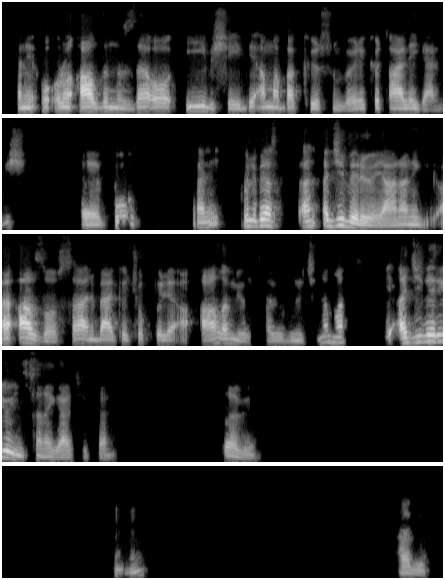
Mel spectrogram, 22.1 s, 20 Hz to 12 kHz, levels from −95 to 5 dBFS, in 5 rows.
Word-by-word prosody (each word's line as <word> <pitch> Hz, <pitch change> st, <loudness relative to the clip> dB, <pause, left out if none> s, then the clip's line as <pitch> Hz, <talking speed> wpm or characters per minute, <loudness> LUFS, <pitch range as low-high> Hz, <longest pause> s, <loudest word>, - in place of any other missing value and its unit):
hani, 120 Hz, +1 st, -1 dB
o -, -, -2 dB
onu 130 Hz, +1 st, 0 dB
aldığınızda 125 Hz, -1 st, +3 dB
o 125 Hz, 0 st, -1 dB
iyi 270 Hz, 0 st, -2 dB
bir -, -, -10 dB
şeydi 105 Hz, -1 st, -7 dB
ama 120 Hz, -2 st, -3 dB
bakıyorsun, 110 Hz, -6 st, -5 dB
böyle, 105 Hz, +4 st, -6 dB
kötü 110 Hz, -, -8 dB
hâle 110 Hz, 0 st, 0 dB
gelmiş. 90 Hz, -2 st, -11 dB, 0.6 s
Eee, 105 Hz, -1 st, 0 dB
bu, 155 Hz, 0 st, -4 dB, 0.6 s
hani, 140 Hz, 0 st, -1 dB, 0.2 s
böyle 165 Hz, +1 st, +2 dB
biraz, 180 Hz, -1 st, +7 dB, 0.2 s
yani, 155 Hz, +1 st, +2 dB
acı 170 Hz, +1 st, +3 dB
veriyor, 110 Hz, -8 st, +6 dB
yani, 95 Hz, +2 st, 0 dB
hani, 105 Hz, -1 st, -3 dB
a -, -, +6 dB, 0.2 s
az 125 Hz, -8 st, +3 dB
da 100 Hz, -, -5 dB
olsa 120 Hz, +6 st, -2 dB
belki 120 Hz, 0 st, -1 dB
ö -, -, -11 dB
çok, -, -, -15 dB
böyle, 120 Hz, -1 st, -6 dB
a -, -, -9 dB
ağlamıyorum 125 Hz, -6 st, -2 dB
tabii 100 Hz, -1 st, -13 dB
bunun 100 Hz, 0 st, -10 dB
için -, -, -20 dB
ama 160 Hz, -1 st, -3 dB, 0.4 s
bir -, -, -3 dB
acı 150 Hz, +5 st, +4 dB
veriyor 185 Hz, -, +5 dB
insana 235 Hz, -, -5 dB
gerçekten. 95 Hz, -2 st, -9 dB, 1.1 s
Tabii. 90 Hz, -8 st, -7 dB, 3.0 s
Hı -, -, -12 dB
hı. 120 Hz, +7 st, -12 dB, 2.5 s
Tabii. 95 Hz, -3 st, -8 dB
120 Hz, 130 wpm, -24 LUFS, 100-140 Hz, 3.0 s, biraz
